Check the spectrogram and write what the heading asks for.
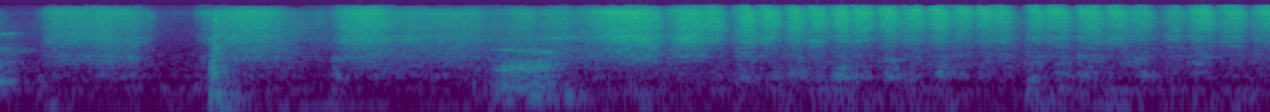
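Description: Hands kneading and pushing cookie dough across a floured wooden board, a dry rubbing sound. There is a knock on the board about a second in, and a quick run of short rubbing strokes in the second half.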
